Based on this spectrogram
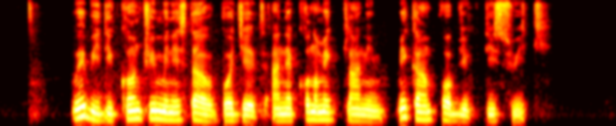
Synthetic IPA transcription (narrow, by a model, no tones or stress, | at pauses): webidikʰɔ̃ntɹiministaɔvbɹɔd͡ʒɛtã̰nɛkʰɔnɔmik̚planĩnmekãmpɔblik̚d̥iswḭk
